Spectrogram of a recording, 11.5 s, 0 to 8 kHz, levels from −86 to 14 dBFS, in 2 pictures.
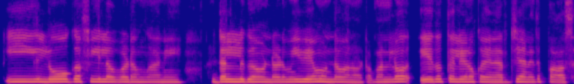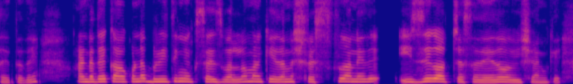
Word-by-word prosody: ఈ - - +3 0.3
లోగా 255 +1 +4
ఫీల్ 255 -1 +1
అవ్వడం 235 0 -2
గాని, 230 0 -4 0.5
డల్‌గా 245 0 +5
ఉండడం 235 0 -1
ఇవేమి 255 +1 +4
ఉండవు 240 0 0
అనమాట. 215 -1 -7
మనలో, 235 +2 0 0.3
ఏదో 250 +2 +1
తెలియని 245 -1 +2
ఒక 250 - -3
ఎనర్జీ 225 +2 -2
అనేది 240 +2 -5
పాస్ 220 -2 -3
అయితది. 210 +2 -8 0.4
అండ్ 250 0 +3
అదే 265 +1 +4
కాకుండా 270 +2 +1
బ్రీతింగ్ 265 +2 +1
ఎక్ససైజ్ 245 -2 -2
వల్ల 230 +1 -2
మనకేదన్నా 255 -1 -1
స్ట్రెస్ 240 -3 -4 0.2
అనేది 260 +2 -1 0.3
ఈజీగా 275 +5 +5
వచ్చేస్తది, 230 -3 -4
ఏదో 230 - 0
ఒక 225 - -2
విషయానికి. 215 -2 -7
245 Hz, 165 wpm, -29 LUFS, 230-255 Hz, 0.5 s, డల్‌గా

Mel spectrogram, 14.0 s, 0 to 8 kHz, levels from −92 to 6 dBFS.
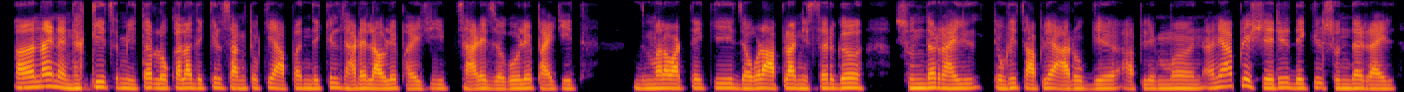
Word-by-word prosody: अ, 160 +3 +5
नाही, 190 +1 +6
नाही 165 -6 +2
नक्कीच. 140 +5 0
मी 145 -2 -1
इतर 150 +4 0
लोकाला 140 +1 +2
देखील 145 +2 -3
सांगतो 135 0 -2
की 155 - -2
आपण 135 +2 -2
देखील 135 +4 -3
झाडे 135 0 +1
लावले 130 +2 +3
पाहिजे, 125 +2 -4 0.2
झाडे 125 +4 +2
जगवले 130 +3 0
पाहिजे. 125 +2 -1 0.8
मला 140 +2 +3
वाटते 140 0 +1
की 150 +2 -3
जवळ 135 +1 +2
आपला 140 0 +4
निसर्ग 135 +2 -1 0.6
सुंदर 145 +2 +3
राहील 140 +2 +1 0.2
तेवढेच 145 +2 -1
आपले 135 +2 +1
आरोग्य, 130 0 0
आपले 125 +2 -5
मन 130 +1 -1
आणि 150 +5 -1
आपले 200 +2 +1
शरीर 155 0 0
देखील 145 +2 -2
सुंदर 135 0 0
राहील. 125 0 0
135 Hz, 160 wpm, -17 LUFS, 130-145 Hz, 0.8 s, नाही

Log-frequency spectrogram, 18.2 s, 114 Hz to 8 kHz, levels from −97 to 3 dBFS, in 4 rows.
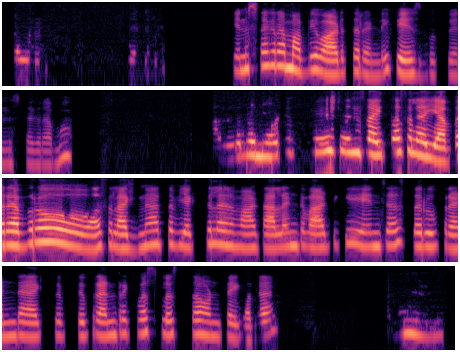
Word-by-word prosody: అవును 430 - -10 0.8
నిజంగానే. - - -30 0.9
ఇన్‌స్టాగ్రామ్ 310 +2 +1
అవి 255 +3 -3
వాడతారండి? 210 0 -3
Facebook 200 -2 -5
Instagram? 190 +4 -19 1.5
అందులో 485 -11 -2 0.2
నోటిఫికేషన్స్ 345 +3 0
అయితే 300 +3 +2
అసల 345 -3 +2 0.3
ఎవ్వరెవరో, 270 +7 +5 0.5
అసలు 255 -1 -6
అజ్ఞాత 260 +5 -6 0.2
వ్యక్తులనమాట. 250 -2 -5
అలాంటి 260 +3 -7
వాటికి 250 +5 -4 0.2
ఏం 250 +1 -7
చేస్తారు? 260 -3 -5
ఫ్రెండ్ 230 0 -6
యాక్సెప్ట్ 235 +1 -12
ఫ్రెండ్ 245 +1 -4
రిక్వెస్ట్‌ 270 +1 -11
లోస్తా 255 +1 -6
ఉంటాయి 225 -2 -12
కదా! 230 +6 -7 1.3
హ్మ్. 245 -3 -9
255 Hz, 90 wpm, -19 LUFS, 230-285 Hz, 1.5 s, ఎవ్వరెవరో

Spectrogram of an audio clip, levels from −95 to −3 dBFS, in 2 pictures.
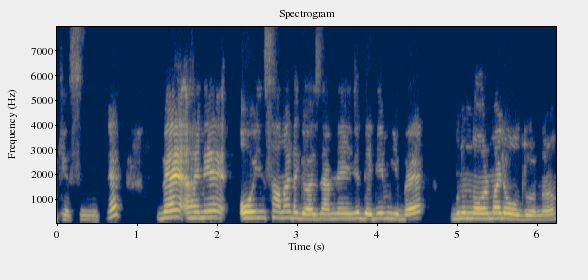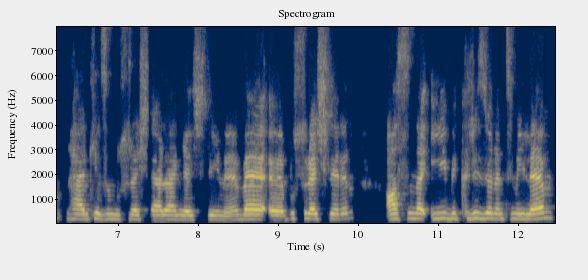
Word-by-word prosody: kesinlikle 175 - -7 0.5
ve, 245 +4 +2
hani, 245 +2 +1 0.2
o 240 +1 +6
insanları 245 0 -4
da - - +1
gözlemleyince 205 +1 -2
dediğim 215 +2 -1
gibi 200 +4 0 0.4
bunun 220 +3 -2
normal 215 +1 +2
olduğunu, 180 -3 -2
herkesin 195 0 -2
bu 185 - -8
süreçlerden 180 0 -1
geçtiğini 170 0 -3
ve, 190 0 +7
eee, 170 -1 +4
bu 205 - -7
süreçlerin 200 0 0 0.4
aslında 200 +1 +2
iyi 215 0 -5
bir 215 -2 -5
kriz 215 -1 -5
yönetimiyle 200 -1 +3
200 Hz, 120 wpm, -24 LUFS, 185-220 Hz, 0.5 s, ve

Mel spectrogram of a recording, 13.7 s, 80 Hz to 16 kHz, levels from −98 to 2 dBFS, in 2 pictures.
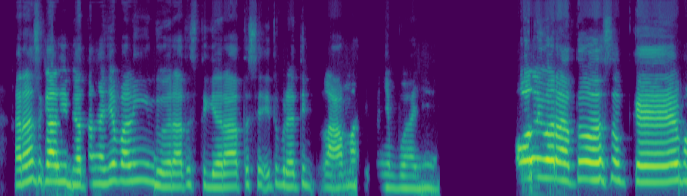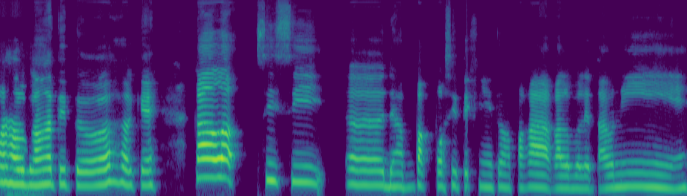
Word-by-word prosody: karena 270 +5 +3
sekali 290 -2 +4
dateng 240 +2 -3
aja 290 +4 -1
paling 295 +2 0 0.2
Rp200.000-Rp300.000 210 0 -4
ya 235 - -8
itu 250 - -14
berarti 215 +2 -6 0.2
lama 200 +3 -3
sih - - -36
penyembuhannya, 190 -1 -10 0.9
oh 330 +1 +6
Rp500.000 320 -2 +6
oke 290 -1 -1 0.5
mahal 255 -2 0
banget 245 +2 -2
itu 230 0 -12 0.4
oke, 230 -1 -8 0.5
kalau 350 0 +5 0.3
sisi, 295 -1 -10 0.5
eee, 235 -2 -8
dampak 210 +1 -10
positifnya 215 -1 -16
itu 195 - -26
apa 195 0 -16
Kak 205 -1 -4
kalau 190 0 -9
boleh 185 0 -12
tahu 185 +2 -11
nih? 210 -3 -12
230 Hz, 135 wpm, -20 LUFS, 205-285 Hz, 0.9 s, oh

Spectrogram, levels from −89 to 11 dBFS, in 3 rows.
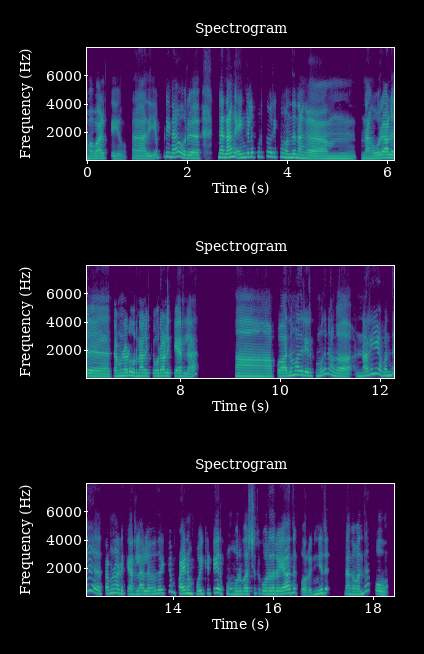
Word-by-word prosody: நம்ம 180 - -3
வாழ்க்கையும் 175 -4 -3 0.4
அது 175 +1 -1
எப்டின்னா 275 +4 -2 0.2
ஒரு 205 -2 0 0.6
நா - - +5
நாங்க 280 +2 +6
எங்கள 275 +3 0
பொறுத்த 295 +1 -10
வரைக்கும் 280 -3 -4
வந்து 235 +2 +2
நாங்க 200 -2 0 0.5
ம் 170 0 -4 0.3
நாங்க 175 0 0
1 205 - +2
ஆளு 215 0 +4 0.6
தமிழ்நாடு 220 +4 +2
1 205 - -2
நாள 205 0 +2 0.2
1 210 - +2
ஆளு 215 -1 +3
கேரளா. 190 -4 +2 0.9
ஆ - - +1 0.7
அப்போ 190 +2 -8
அந்த 240 +5 0
மாதிரி 280 -3 +1
இருக்கும்போது 220 +8 -4
நாங்க 220 -6 -1 0.5
நறைய 335 +10 0 0.2
வந்து 245 - -1 0.4
தமிழ்நாடு 260 0 +1
கேரளால 200 +2 0
இது 225 +2 -2
வரைக்கும் 285 +5 -5
பயணம் 230 0 +5
போய்க்கிட்டே 230 +6 0
இருப்போம் 210 -6 -4
1 195 - -1
வருஷச்சுக்கு 210 +2 -2
1 210 0 +1
தரவையாவது 230 +8 +3
கொறஞ்சது 200 - 0 0.4
நாங்க 195 -1 -1
வந்து 215 - -2 0.2
போவோம். 195 -5 0
215 Hz, 145 wpm, -25 LUFS, 195-255 Hz, 0.9 s, நாங்க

